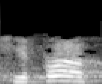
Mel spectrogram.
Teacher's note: القاف من أعلى حروف التفخيم اللي بعدها ألف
